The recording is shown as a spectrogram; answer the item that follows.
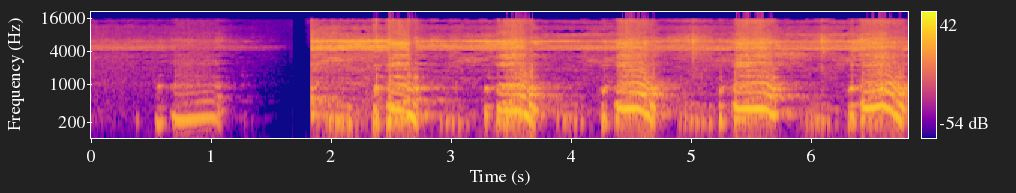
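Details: Orangutan calling: a string of deep, arching, harmonic hoots, each rising then falling, roughly one per second after a short opening burst and a brief silent break, over a steady high hiss.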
